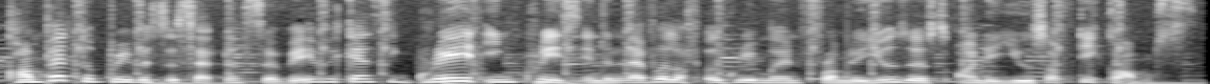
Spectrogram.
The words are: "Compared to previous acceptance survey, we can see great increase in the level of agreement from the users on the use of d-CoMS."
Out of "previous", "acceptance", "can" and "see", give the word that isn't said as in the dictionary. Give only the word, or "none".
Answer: acceptance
